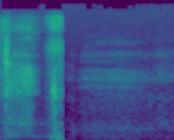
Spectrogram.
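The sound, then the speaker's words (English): A person yawns, a short breathy, rushing exhale rising to a brief peak before cutting off abruptly, followed by quiet room tone. “That made me yawn just hearing you say that out loud.”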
